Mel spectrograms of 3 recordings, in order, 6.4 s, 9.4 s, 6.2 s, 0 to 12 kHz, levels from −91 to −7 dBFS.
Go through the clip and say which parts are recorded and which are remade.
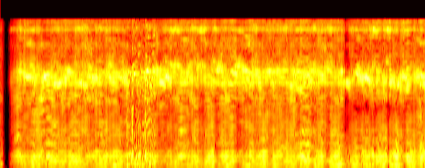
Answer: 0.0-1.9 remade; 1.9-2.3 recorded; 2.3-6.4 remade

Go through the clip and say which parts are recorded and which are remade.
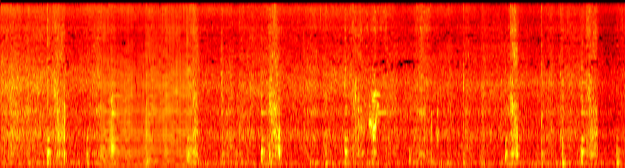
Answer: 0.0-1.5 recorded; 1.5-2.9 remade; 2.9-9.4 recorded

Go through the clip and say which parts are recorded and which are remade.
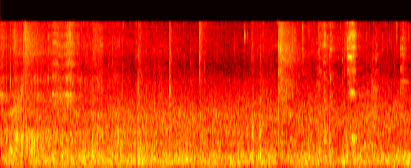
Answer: 0.0-4.9 recorded; 4.9-5.5 remade; 5.5-6.2 recorded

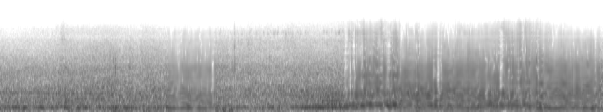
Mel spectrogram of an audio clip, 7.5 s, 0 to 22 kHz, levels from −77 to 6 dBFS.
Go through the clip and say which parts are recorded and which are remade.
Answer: 0.0-2.1 recorded; 2.1-2.7 remade; 2.7-4.3 recorded; 4.3-7.5 remade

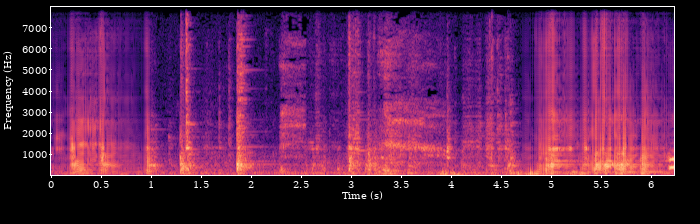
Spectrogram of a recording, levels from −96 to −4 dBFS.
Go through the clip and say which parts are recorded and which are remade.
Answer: 0.0-1.0 remade; 1.0-4.7 recorded; 4.7-6.2 remade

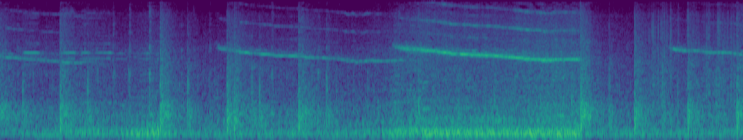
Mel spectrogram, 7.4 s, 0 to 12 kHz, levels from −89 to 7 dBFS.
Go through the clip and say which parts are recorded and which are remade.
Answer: 0.0-5.1 recorded; 5.1-5.8 remade; 5.8-7.4 recorded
